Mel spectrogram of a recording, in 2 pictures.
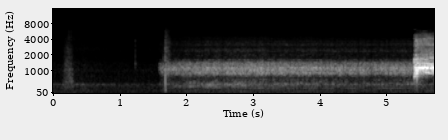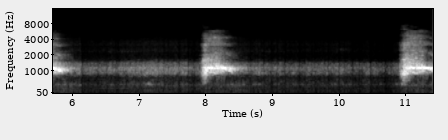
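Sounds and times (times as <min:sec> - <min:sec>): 
fox animal sounds: 0:05.4 - 0:06.1, 0:07.8 - 0:08.7, 0:10.8 - 0:11.4.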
